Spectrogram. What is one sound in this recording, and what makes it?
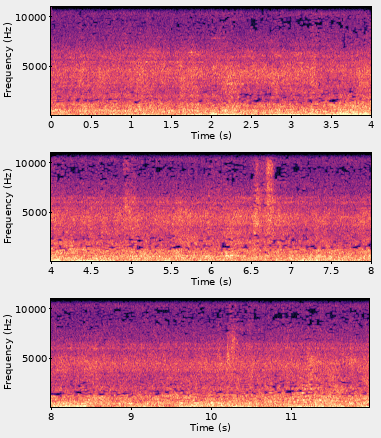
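Hands rub and knead bare skin softly.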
